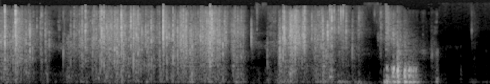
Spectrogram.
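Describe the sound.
Crinkling and tearing of a Kool-Aid drink mix packet as it is opened, bursts of papery rustle and crackle followed by a brief pause and a sharper rip near the end.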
